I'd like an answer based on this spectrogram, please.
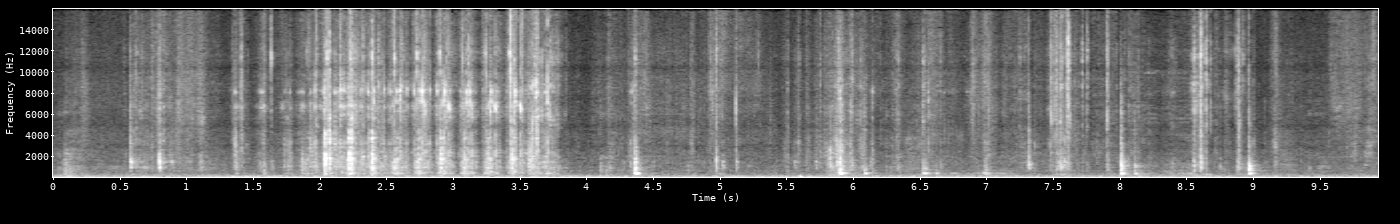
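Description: Fuel rail and injectors being rocked and pulled out of a Jeep 4.0-liter's intake by hand, with metal and plastic clicking and rattling. A quick rattling run lasts about two seconds, and scattered single clicks and knocks follow.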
